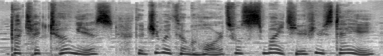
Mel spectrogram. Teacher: An alarmingly breathy elvish voice.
